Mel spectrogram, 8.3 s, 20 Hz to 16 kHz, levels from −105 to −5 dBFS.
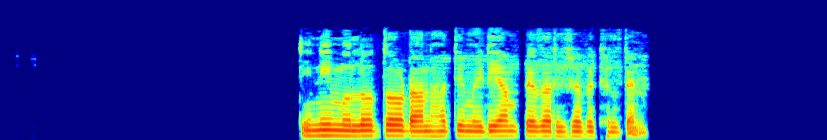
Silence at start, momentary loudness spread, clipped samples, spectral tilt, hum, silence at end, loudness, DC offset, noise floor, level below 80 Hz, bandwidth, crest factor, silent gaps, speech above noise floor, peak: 3 s; 9 LU; under 0.1%; -7.5 dB/octave; none; 1.8 s; -23 LUFS; under 0.1%; under -90 dBFS; -68 dBFS; 7.4 kHz; 20 dB; none; over 68 dB; -6 dBFS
